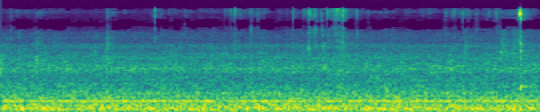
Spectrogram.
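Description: A person quietly chewing a mouthful of cheeseburger, with faint wet mouth clicks, over a steady background hum.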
